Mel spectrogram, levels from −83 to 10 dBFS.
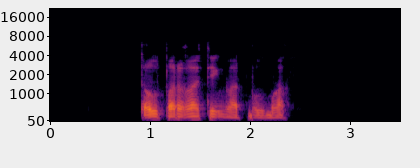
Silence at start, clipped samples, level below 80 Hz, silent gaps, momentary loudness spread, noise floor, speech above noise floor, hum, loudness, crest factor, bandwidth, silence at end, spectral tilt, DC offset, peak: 0.9 s; under 0.1%; -68 dBFS; none; 8 LU; under -90 dBFS; over 63 dB; none; -27 LUFS; 22 dB; 6.4 kHz; 1.15 s; -8.5 dB/octave; under 0.1%; -8 dBFS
